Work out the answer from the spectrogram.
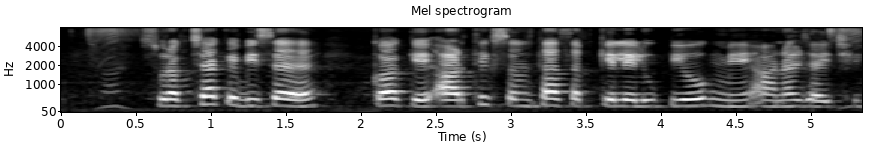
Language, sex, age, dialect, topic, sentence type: Magahi, male, 18-24, Western, banking, statement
